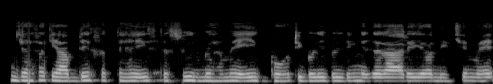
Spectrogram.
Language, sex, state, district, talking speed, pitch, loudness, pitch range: Hindi, male, Bihar, Supaul, 280 wpm, 170 Hz, -24 LUFS, 165-175 Hz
